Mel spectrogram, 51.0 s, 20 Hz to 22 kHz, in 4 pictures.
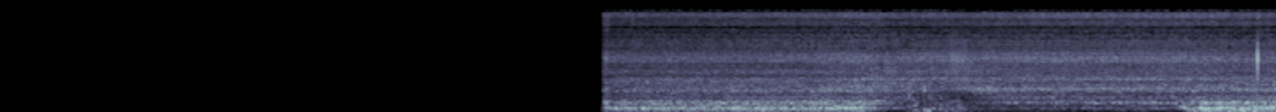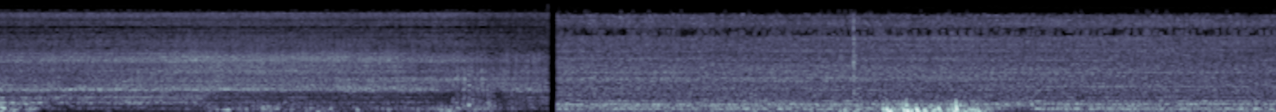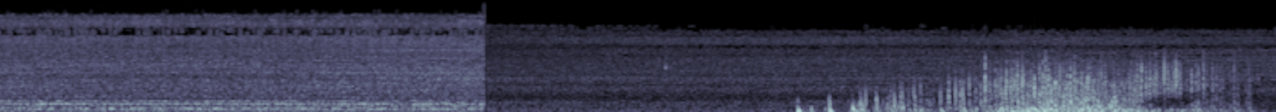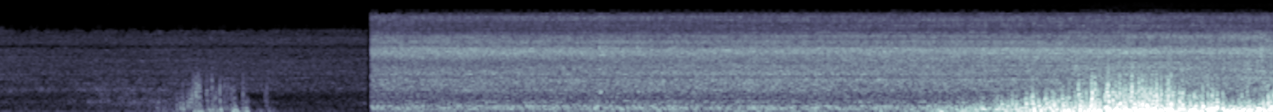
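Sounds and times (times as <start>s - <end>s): air conditioner fan whooshing: 6.1s - 30.4s, 42.0s - 51.0s
low compressor hum: 6.1s - 35.0s, 42.0s - 51.0s.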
